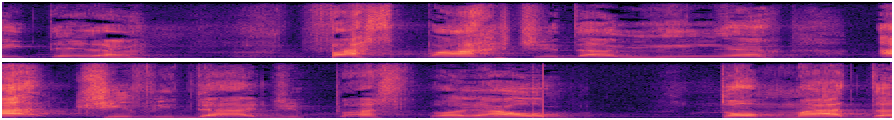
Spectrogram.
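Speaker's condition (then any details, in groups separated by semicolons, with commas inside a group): Cerebral palsy; no speech as child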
